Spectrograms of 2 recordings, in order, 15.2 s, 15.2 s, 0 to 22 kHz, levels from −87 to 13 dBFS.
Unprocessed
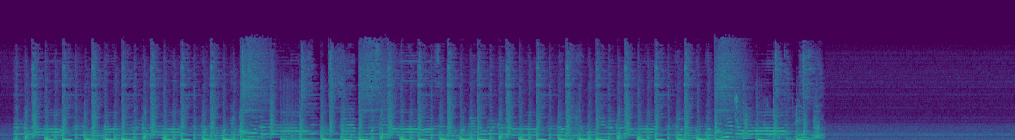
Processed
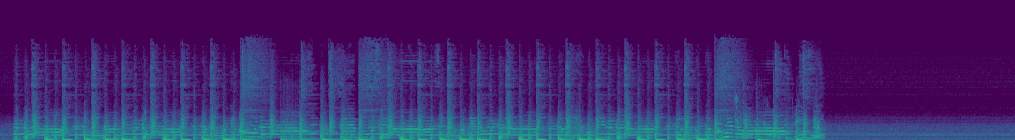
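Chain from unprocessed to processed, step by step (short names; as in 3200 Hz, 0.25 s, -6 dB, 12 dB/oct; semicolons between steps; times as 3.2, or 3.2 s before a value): resonant high shelf 3900 Hz -7.5 dB, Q 1.5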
